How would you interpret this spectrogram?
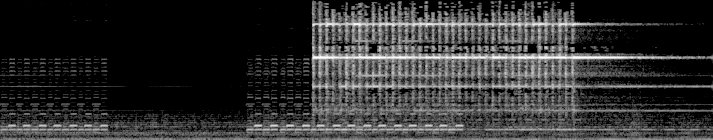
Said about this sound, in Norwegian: De slår telefonnummeret hans. Alle telefonene til Paul ringer samtidig. Men ingen tar telefonen.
